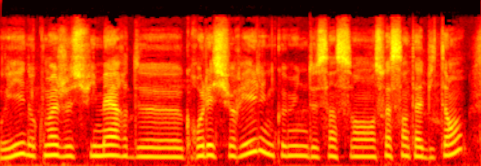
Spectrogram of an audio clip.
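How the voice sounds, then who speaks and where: A woman talks at a moderate pace in a medium pitch with a dark, mellow tone. Her loudness stays very even and her intonation fairly even. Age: 30s. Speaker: mayor and candidate. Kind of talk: political interview.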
